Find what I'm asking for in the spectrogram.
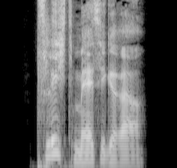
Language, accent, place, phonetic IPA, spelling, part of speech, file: German, Germany, Berlin, [ˈp͡flɪçtˌmɛːsɪɡəʁɐ], pflichtmäßigerer, adjective, De-pflichtmäßigerer.ogg
- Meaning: inflection of pflichtmäßig: 1. strong/mixed nominative masculine singular comparative degree 2. strong genitive/dative feminine singular comparative degree 3. strong genitive plural comparative degree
